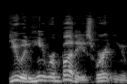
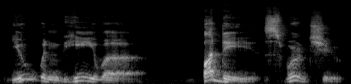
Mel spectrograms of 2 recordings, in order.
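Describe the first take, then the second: First: The words are said plainly without extra weight. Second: The words are leaned on with heavy careful enunciation. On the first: An ordinary, unremarkable reading of the line. The speaker calls it wrong. "a lesser actor would have come up and just been like" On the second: A funnier, more deliberate reading of the line. The speaker calls it right. "I love his delivery. He's like"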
